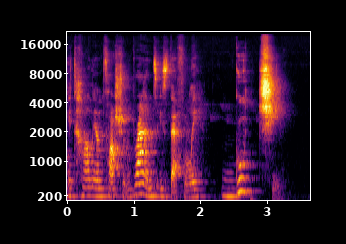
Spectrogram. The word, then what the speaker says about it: Gucci: definitely Gucci guci so keep in mind that when you have a uh C followed by e or I in Italian it's a soft sound like in the word church also this is a double C so we have two C's so you need to elongate a little bit so it sounds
